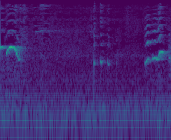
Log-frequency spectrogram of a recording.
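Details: Cockatiel whistling meant for training other birds to sing: a loud rising-falling whistle, a pause, a short soft note, then a longer upward-sweeping whistle over steady low hum.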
